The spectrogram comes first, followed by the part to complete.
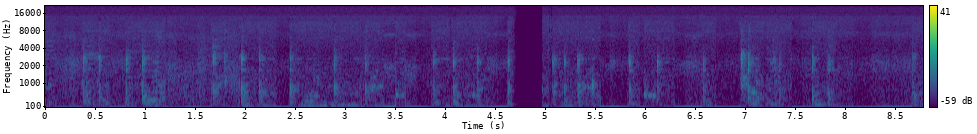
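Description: Near silence with faint, irregular ticks: a stylus tip tapping a tablet's glass screen during handwriting.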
